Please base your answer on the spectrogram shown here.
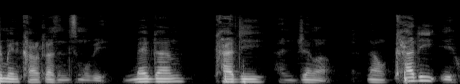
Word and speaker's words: M3GAN: in this movie is M3 like the number three G A N cuz supposed to be like a model three uh robots. There are three main characters in this movie. Megan, Caddy, and Gemma.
